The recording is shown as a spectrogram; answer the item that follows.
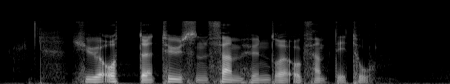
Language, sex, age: Norwegian, male, 35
